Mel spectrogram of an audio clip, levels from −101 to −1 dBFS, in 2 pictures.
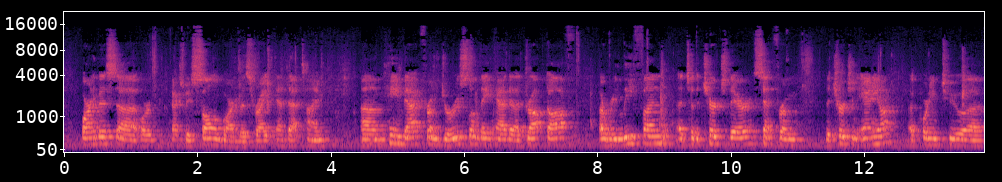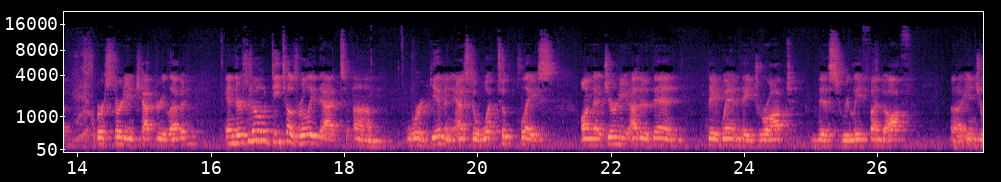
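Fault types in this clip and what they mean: No technical fault can be heard in this audio. There is nothing here that calls for a line of its own.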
